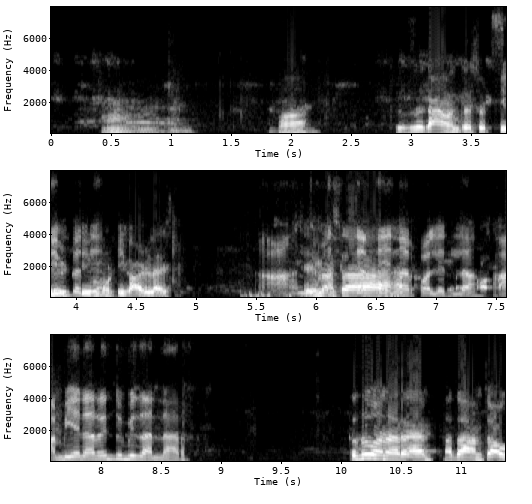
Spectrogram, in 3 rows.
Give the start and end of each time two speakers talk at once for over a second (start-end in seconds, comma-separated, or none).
none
